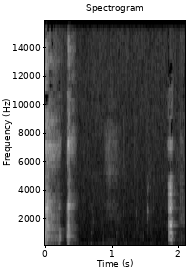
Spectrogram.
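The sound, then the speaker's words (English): A few harsh coughs from someone struggling after tasting a bitter drink: two quick bursts close together, then a pause and one more sharp cough, with near silence between. “I was trying not to cough.”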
